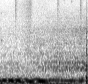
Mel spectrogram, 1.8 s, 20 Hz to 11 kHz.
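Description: Straight-piped 700 hp BMW M4 engine revving loudly up close from inside the car, a deep steady exhaust drone with boost building, running alone with no talk.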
